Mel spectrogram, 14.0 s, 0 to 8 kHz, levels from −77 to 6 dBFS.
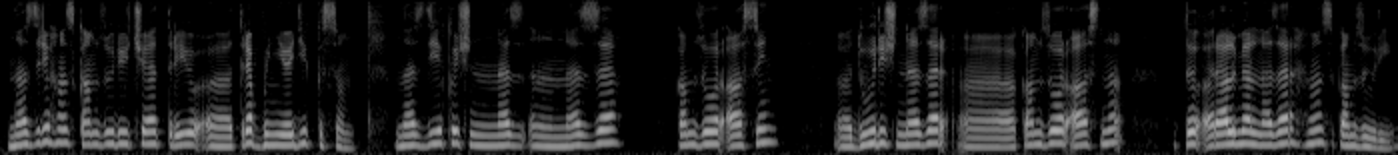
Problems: constant background noise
